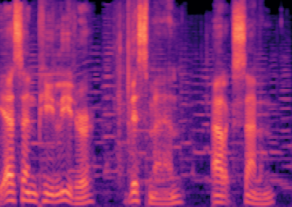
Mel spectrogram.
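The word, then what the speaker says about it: Salmond: leader this man Alex sammon you don't pronounce the L like with the fish became Scotland's first Minister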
